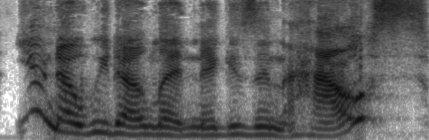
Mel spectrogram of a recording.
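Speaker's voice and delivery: casual, matter-of-fact, fast, offhand, nonchalant. Retelling a man's reply to an offer of help, imitating a nonchalant remark. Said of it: "the man just nonchalantly said".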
